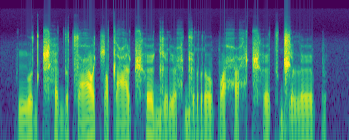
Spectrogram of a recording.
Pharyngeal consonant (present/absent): present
